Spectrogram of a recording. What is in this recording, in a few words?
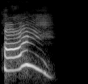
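AGREE, Japanese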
